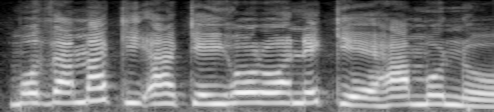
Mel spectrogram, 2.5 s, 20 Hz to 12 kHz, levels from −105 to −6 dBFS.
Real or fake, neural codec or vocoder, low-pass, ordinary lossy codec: fake; vocoder, 24 kHz, 100 mel bands, Vocos; none; none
